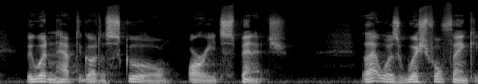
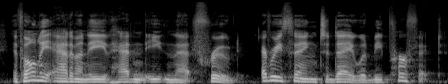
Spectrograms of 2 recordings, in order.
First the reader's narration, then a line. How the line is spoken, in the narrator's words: we used to moan to each other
